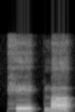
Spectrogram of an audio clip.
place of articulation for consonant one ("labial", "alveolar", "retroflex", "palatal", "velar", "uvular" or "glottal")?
glottal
